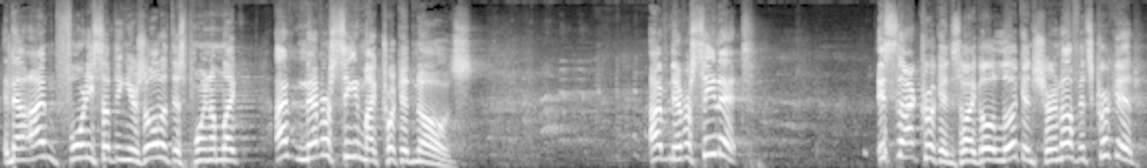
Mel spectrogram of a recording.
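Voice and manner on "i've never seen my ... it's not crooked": high, comic protest; incredulous denial. Retold or imitated. Man insisting his nose is straight, comically incredulous. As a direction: protest in mock disbelief, pitched way up.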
